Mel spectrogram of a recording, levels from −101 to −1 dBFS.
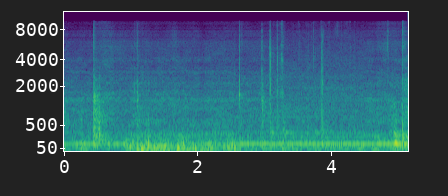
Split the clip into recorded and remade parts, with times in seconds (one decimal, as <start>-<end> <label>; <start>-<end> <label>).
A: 0.0-3.1 remade; 3.1-4.5 recorded; 4.5-5.2 remade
